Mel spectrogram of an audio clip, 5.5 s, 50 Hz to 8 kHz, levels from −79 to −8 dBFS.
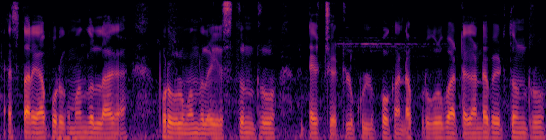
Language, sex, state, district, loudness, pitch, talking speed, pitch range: Telugu, male, Andhra Pradesh, Srikakulam, -34 LUFS, 100 Hz, 130 wpm, 100-105 Hz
